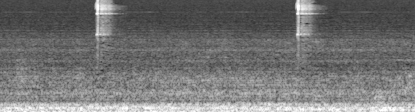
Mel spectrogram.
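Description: Short bright interface clicks sound now and then.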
